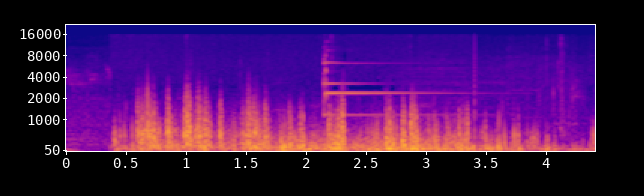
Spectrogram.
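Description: Wind buffeting the microphone in loud gusts. About halfway through, a single bright ding rings on for a second or so, like an edited chime for an on-screen title.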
